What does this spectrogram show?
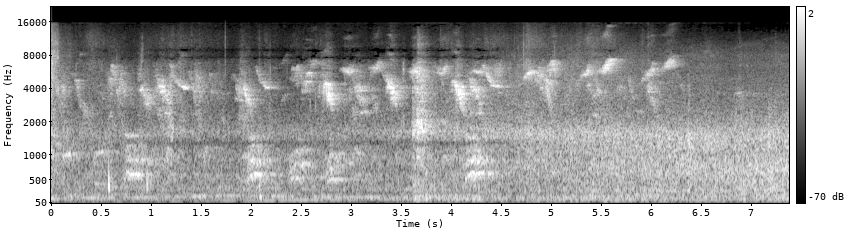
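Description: Small birds chirping busily: a quick run of short, high, downward-sliding chirps over a steady outdoor hiss. The chirps stop about six seconds in.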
